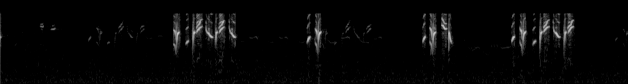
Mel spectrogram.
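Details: Short, repeated bursts of high goldfinch chirping, each under a second long, separated by soft faint twitters and brief pauses.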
